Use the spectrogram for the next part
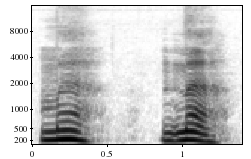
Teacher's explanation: Үчүнчү мурунчулдар. Өпкөдөн чыгып келе жаткан аба мурун көңдөйү аркылуу сыртка чыгат. Ошол себептен аны биз мурунчулдар деп атайбыз.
